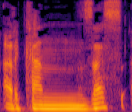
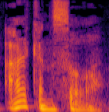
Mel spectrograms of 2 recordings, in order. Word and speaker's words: Arkansas: I ta jego wspólnota, mnisza, tego Johna Michaela Talbota, to jest w stanie, który my nazywamy Arkansas, a to się wymawia Arkansas.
